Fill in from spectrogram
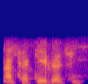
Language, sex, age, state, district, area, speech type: Odia, male, 18-30, Odisha, Cuttack, urban, conversation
